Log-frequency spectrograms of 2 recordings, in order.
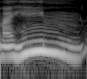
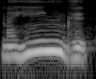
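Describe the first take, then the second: First: The word ends with a full n consonant. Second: The word ends with an added 'ngu' syllable. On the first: "அப்படியெல்லாம் சொல்லக்கூடாது" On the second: "அப்படியெல்லாம் சொல்லக்கூடாது"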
